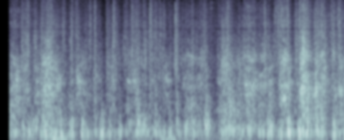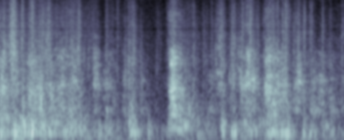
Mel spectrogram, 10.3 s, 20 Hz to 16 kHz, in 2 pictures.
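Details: Hokkaido dog puppies, 65 days old, from the dog Hana's litter, recorded 18 February 2011 while hesitating about climbing down; quick breathy panting comes in rapid bursts, with rustling and soft human voices mixed in.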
